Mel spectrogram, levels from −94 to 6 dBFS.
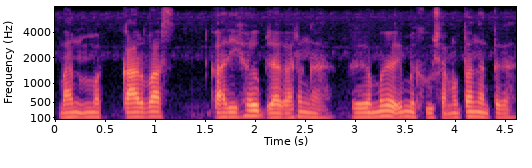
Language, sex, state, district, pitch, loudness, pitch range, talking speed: Wancho, male, Arunachal Pradesh, Longding, 115 Hz, -20 LUFS, 110-120 Hz, 180 wpm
